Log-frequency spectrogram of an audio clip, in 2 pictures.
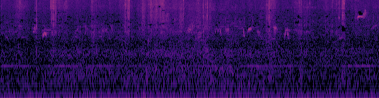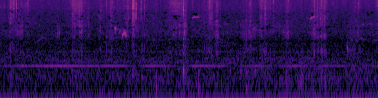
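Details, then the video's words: Cows grazing grass at a village house, tearing and crunching in soft, irregular bursts against a steady low hum, with faint bird chirps in the background. "Here the Sounds of Cows Eating Grass"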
